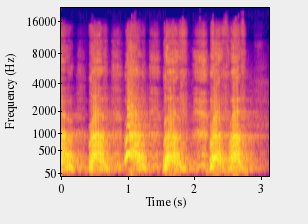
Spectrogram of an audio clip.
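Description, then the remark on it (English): A dog barks six times in quick succession, loud, with short uneven pauses between the deep, gruff barks and no one talking. “Six barks.”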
